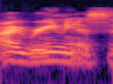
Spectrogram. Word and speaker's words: Irenaeus: What I think it was Saint Irenaeus that says the joy of God is man fully alive. I think I completely butchered that. But if... – No, you got it.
